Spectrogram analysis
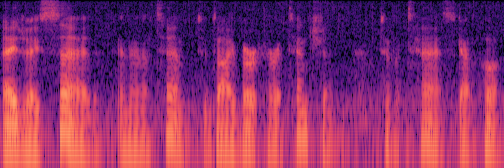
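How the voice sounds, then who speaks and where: Slow, low-voiced male horror story narrator. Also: lively intonation, noisy background. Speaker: fan fiction narrator. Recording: rain and storm sounds behind. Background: rain sound effects.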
